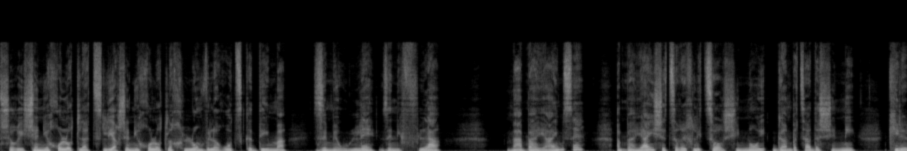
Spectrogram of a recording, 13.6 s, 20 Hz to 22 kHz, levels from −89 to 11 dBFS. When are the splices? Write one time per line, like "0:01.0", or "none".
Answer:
none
